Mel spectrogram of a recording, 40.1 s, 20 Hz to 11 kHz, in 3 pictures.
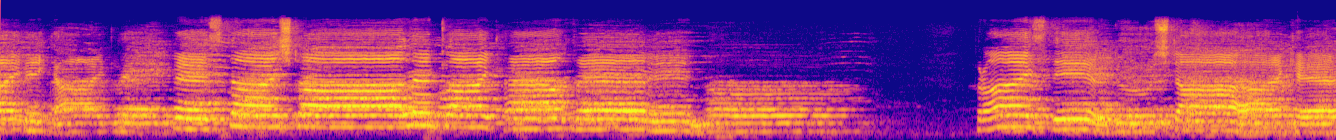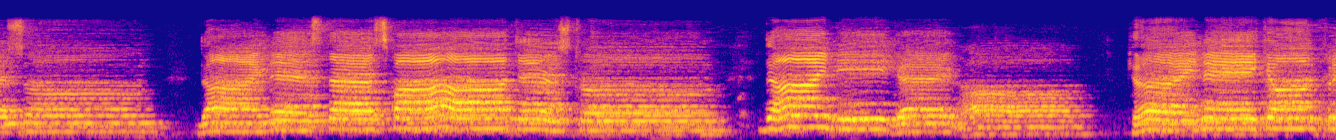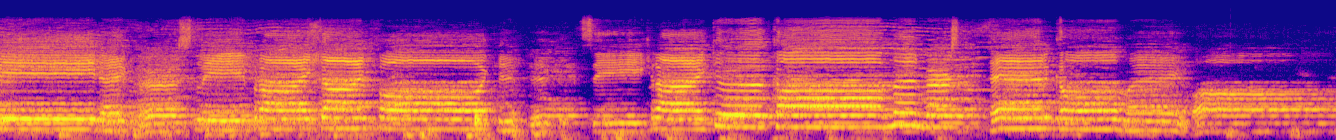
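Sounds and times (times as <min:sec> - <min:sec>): congregation singing a hymn: 0:00.0 - 0:08.6, 0:09.8 - 0:40.0.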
